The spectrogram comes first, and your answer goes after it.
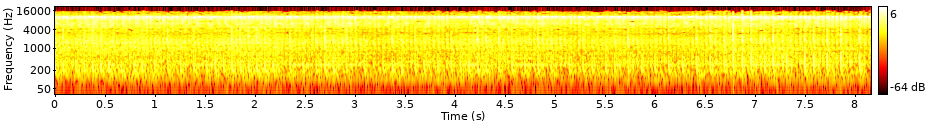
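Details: Eachine EM1 (same as M14) 4-stroke opposed double-piston mini engine running normally at a good speed, may slow more once warm; fast, even crackling beat with exhaust popping, no stumbles, like a sewing machine.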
